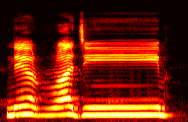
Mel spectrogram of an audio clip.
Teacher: जीम को खींचेंगे क्योंकि जीम में या मद्दा आ रही है तो इसको एक हर्फ अलिफ के बराबर खींच के पढ़ेंगे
